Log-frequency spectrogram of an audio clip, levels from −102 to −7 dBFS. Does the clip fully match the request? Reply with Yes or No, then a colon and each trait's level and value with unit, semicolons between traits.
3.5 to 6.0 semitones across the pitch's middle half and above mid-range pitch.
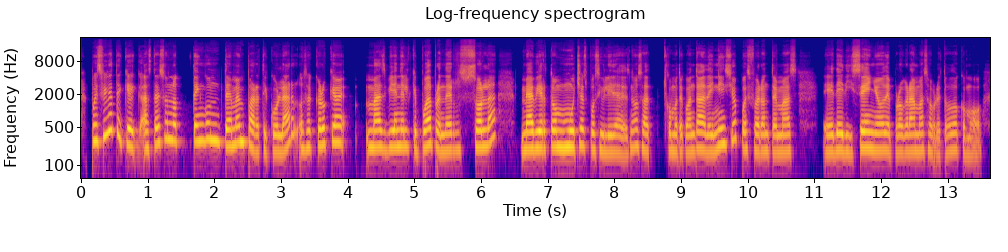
Yes: average, 4.0 semitones; high, 210 Hz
